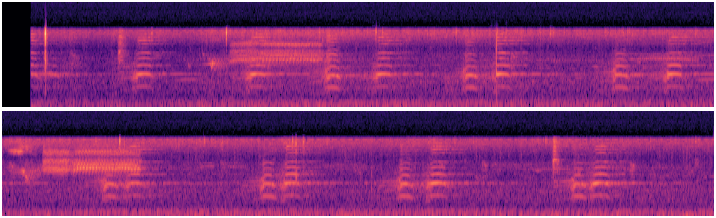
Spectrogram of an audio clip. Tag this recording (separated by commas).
goose honking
